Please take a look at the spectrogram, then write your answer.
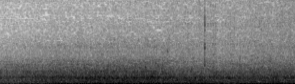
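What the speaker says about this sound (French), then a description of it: "Quelle est cette voiture?" A car engine and tyres give a steady, close, low rumbling drone that stays loud and even throughout, with no talking over it.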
